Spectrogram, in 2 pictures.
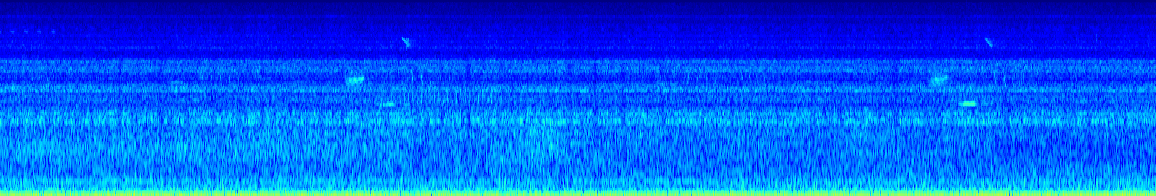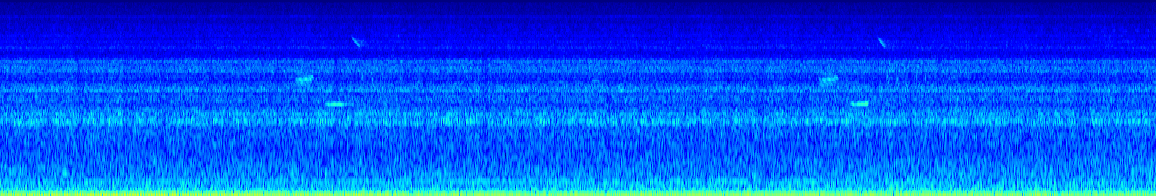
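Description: Distant towboat diesel engines running, a steady low rumble that swells a little mid-way as the boat eases its barges into the lock chamber. A faint short high chirp repeats about every six or seven seconds.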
